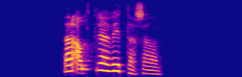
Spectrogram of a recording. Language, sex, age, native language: Icelandic, female, 30-39, Icelandic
